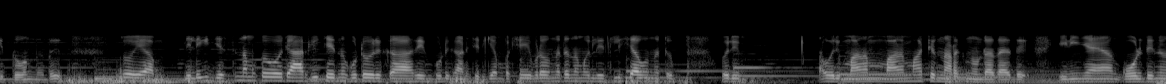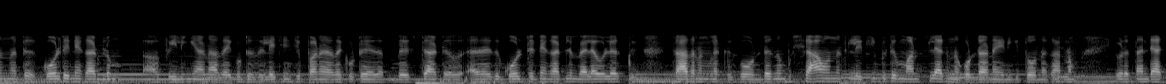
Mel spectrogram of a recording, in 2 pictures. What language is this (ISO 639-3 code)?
mal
